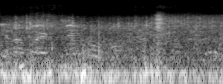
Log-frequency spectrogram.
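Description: Steady low rumble of a car's engine and tyres heard from inside the cabin while driving slowly, with faint voices in the background.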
